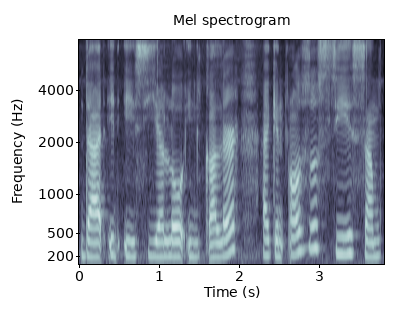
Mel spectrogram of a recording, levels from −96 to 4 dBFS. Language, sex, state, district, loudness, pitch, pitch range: English, female, Nagaland, Kohima, -19 LUFS, 200 Hz, 190-225 Hz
